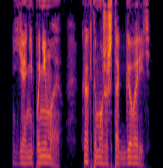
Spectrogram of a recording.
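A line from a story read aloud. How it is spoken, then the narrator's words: Barely audible, fearful. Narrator (Russian): ответила еле слышно, все еще боясь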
